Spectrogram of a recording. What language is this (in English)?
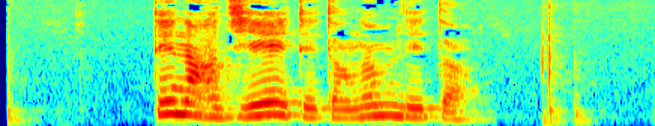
French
